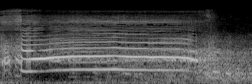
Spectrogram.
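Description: A single loud, piercing scream from a woman next door, high-pitched and held steadily for almost two seconds before cutting off, with no talking.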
